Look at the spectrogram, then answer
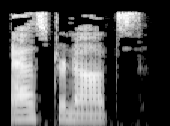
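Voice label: "astronauts", British English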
